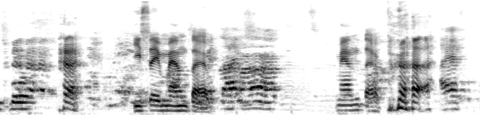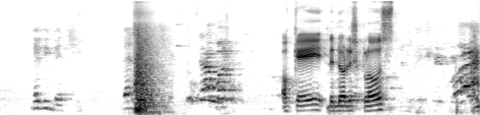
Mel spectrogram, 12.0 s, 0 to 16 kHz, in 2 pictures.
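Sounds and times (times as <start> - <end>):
door slamming shut: 7.6 - 8.2.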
